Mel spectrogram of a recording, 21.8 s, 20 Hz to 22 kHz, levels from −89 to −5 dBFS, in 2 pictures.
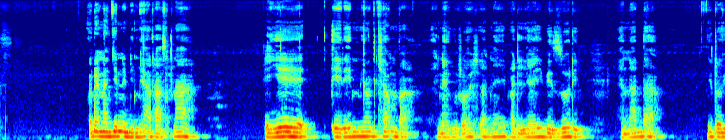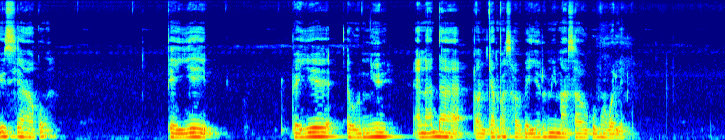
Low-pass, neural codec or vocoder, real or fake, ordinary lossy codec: none; none; real; none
